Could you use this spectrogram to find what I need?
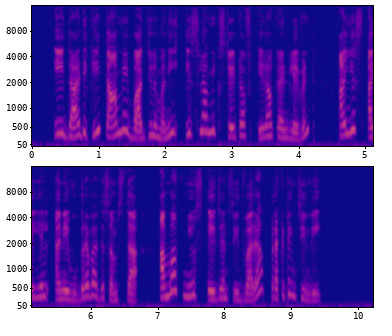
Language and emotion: Telugu, neutral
